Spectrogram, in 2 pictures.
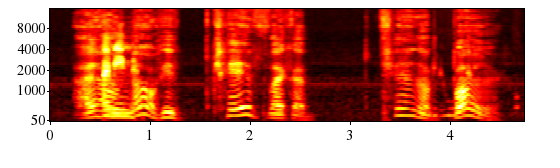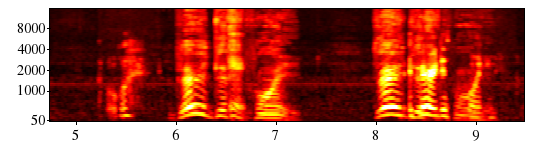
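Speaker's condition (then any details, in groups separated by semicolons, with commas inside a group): Tongue cancer; recent scan clean, recovering from radiation effects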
